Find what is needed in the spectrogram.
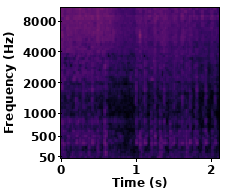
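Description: Faint sizzling and liquid sounds as cold milk is poured into a hot flour-and-margarine roux in a stainless steel saucepan and whisked in, the start of a béchamel sauce.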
